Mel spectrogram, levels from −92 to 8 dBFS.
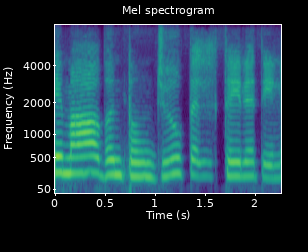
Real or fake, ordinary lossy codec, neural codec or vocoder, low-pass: fake; none; codec, 16 kHz, 0.5 kbps, X-Codec, HuBERT features, trained on balanced general audio; none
